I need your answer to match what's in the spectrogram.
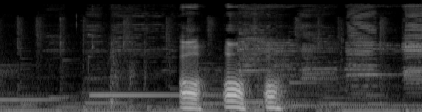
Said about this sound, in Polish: To jest mój dzwonek, to jest mój dzwonek.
